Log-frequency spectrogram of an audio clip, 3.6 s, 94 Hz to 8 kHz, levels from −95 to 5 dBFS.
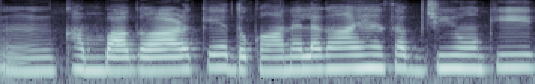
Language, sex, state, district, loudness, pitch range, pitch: Bundeli, female, Uttar Pradesh, Hamirpur, -16 LUFS, 195-220 Hz, 210 Hz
